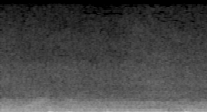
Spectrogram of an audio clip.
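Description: A steady, low mechanical hum with a faint held tone and no distinct events.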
